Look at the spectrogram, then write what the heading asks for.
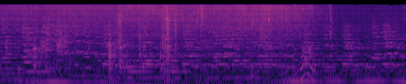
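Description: Seafood (crabs, prawns and lobster) sizzling in chili-butter-garlic sauce in a large nonstick pan, stirred with a wooden spatula that scrapes and knocks against the pan now and then. Background music plays under it.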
